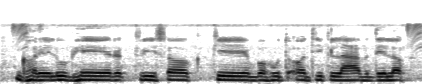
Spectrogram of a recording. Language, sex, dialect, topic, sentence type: Maithili, male, Southern/Standard, agriculture, statement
